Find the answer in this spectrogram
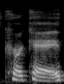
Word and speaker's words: Kirke: So like people will say Cerberus, but that's not how it's pronounced. It's Kerberos, Kirke, things like that.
